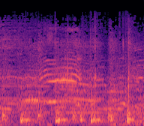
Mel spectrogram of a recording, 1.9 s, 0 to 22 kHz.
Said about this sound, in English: And for the past 20 years, soccer fans have chanted it at Chicago Fire games.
